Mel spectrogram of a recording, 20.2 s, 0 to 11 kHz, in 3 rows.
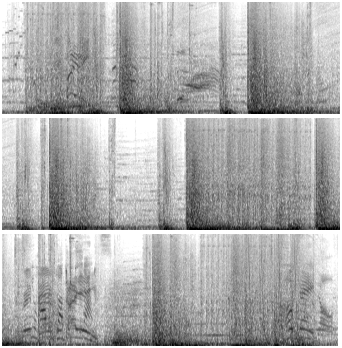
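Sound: gunfire from guns in video game Destroy All Humans! 2

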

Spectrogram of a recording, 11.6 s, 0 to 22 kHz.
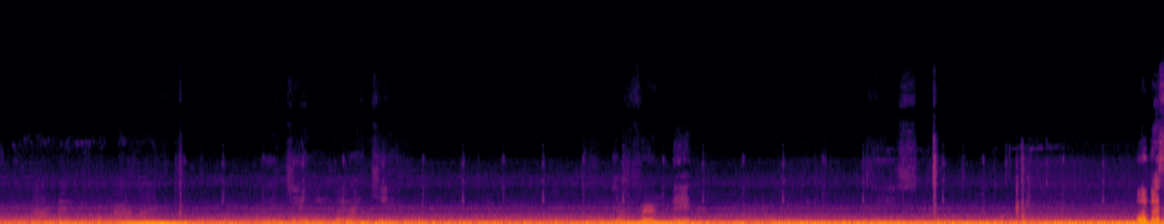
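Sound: Audi R8 car driving

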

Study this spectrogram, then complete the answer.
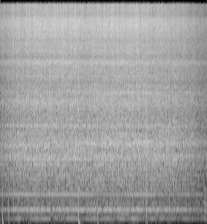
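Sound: mixer grinder grinding roasted wheat into flour

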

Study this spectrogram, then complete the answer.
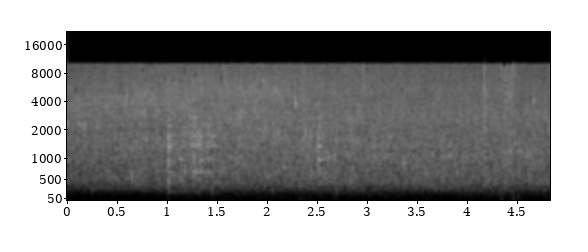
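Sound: brook trout stream flowing water

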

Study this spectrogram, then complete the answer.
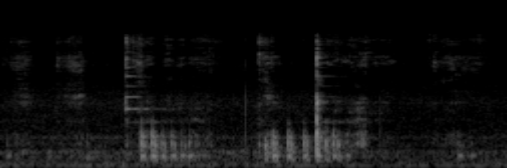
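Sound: spoon mixing semolina (sooji) and sugar in a bowl

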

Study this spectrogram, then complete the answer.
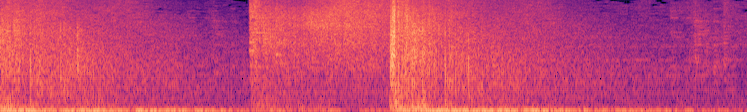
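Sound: rocket explosions from the video game Rust

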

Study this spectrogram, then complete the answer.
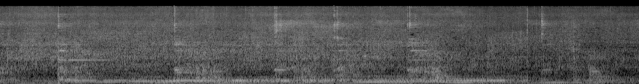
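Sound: potatoes and pointed gourd frying in oil

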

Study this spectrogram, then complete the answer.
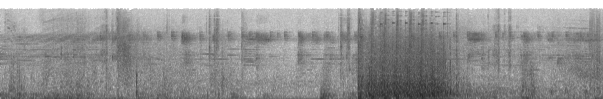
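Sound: gunfire in Fortnite video game

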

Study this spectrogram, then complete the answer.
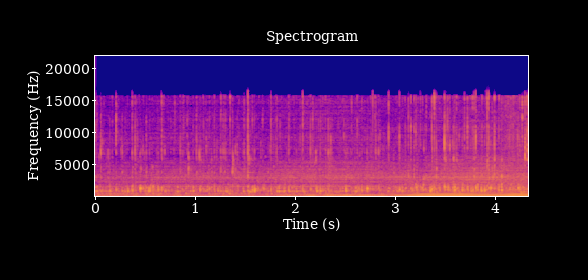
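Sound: pouring coffee from the coffee pot into a mug

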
